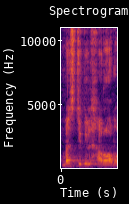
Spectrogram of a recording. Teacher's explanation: را کے اوپر زبر ہے، را کو پر پڑھیں گے، اور یہاں پر وقف کریں گے تو میم کا زیر سکون سے بدل جائے گا، تو پھر مد عارض وقفی ہوگا، تو اس طرح سے پڑھیں گے۔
